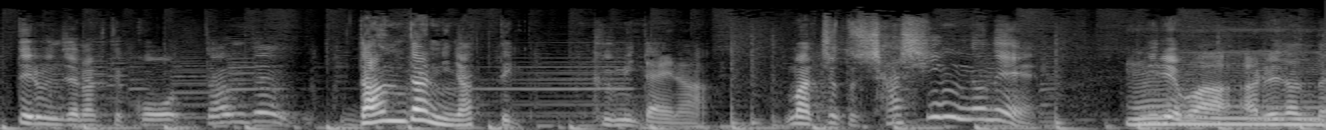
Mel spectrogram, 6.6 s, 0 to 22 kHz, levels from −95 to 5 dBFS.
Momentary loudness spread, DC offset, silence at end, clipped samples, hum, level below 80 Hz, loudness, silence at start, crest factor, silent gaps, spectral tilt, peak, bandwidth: 15 LU; under 0.1%; 0 s; under 0.1%; none; -40 dBFS; -26 LUFS; 0 s; 20 dB; none; -5 dB/octave; -6 dBFS; 16.5 kHz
